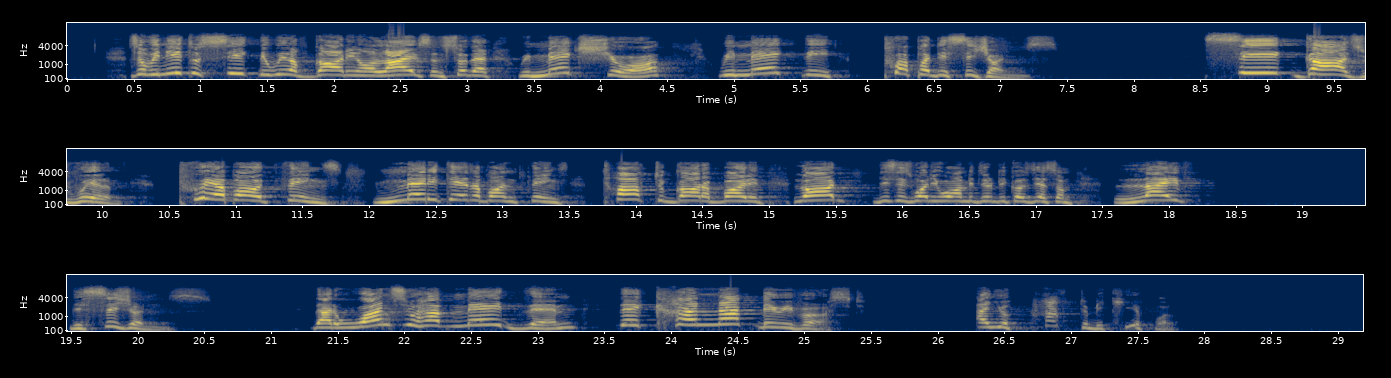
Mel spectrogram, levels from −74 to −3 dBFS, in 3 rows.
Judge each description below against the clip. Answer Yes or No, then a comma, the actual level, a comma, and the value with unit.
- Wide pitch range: Yes, wide, 6.0 semitones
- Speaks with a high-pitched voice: Yes, very high, 265 Hz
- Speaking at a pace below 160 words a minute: Yes, average, 140 wpm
